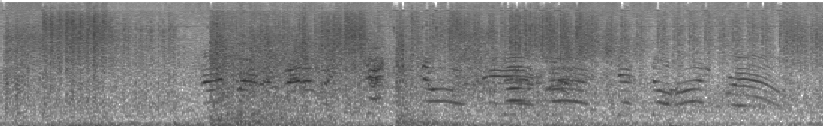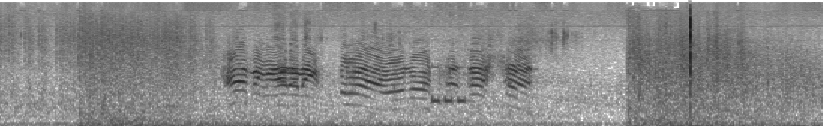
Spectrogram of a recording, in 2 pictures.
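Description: Artillery and gunfire crackle through a strategy video game battle, with repeated booms and bursts under an excited commentator talking almost throughout. Whistling, warbling game effects rise in the middle.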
